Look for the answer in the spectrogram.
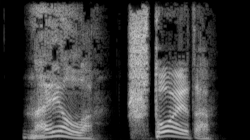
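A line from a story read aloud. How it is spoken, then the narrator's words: Rasping. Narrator (Russian): прохрипел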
